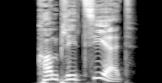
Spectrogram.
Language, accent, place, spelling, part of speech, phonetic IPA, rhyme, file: German, Germany, Berlin, kompliziert, adjective / verb, [kɔmpliˈt͡siːɐ̯t], -iːɐ̯t, De-kompliziert.ogg
- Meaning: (verb) past participle of komplizieren; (adjective) 1. complicated, complex 2. sophisticated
